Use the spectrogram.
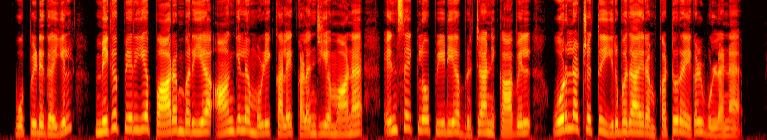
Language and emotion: Tamil, neutral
